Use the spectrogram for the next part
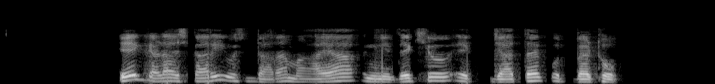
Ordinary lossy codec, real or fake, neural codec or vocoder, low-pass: AAC, 24 kbps; real; none; 5.4 kHz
